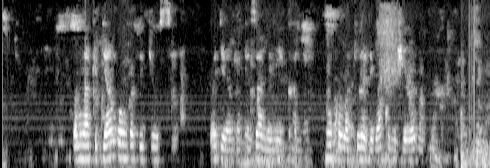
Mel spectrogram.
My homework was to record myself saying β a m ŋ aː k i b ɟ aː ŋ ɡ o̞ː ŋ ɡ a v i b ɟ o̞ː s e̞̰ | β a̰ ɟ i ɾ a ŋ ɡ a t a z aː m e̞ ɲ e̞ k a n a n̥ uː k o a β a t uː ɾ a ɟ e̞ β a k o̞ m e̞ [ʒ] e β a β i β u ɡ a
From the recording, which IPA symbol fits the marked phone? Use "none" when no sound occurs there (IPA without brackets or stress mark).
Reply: ʒ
